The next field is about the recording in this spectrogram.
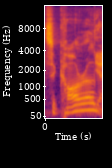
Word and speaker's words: Sicario: Sicario. Is that how you say it? Sicario? – Yes.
